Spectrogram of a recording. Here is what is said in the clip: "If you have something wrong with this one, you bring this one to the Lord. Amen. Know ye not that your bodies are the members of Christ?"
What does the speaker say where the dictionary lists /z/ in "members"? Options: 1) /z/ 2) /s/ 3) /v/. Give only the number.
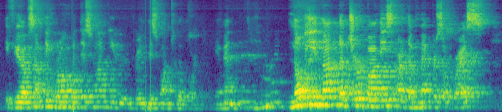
2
